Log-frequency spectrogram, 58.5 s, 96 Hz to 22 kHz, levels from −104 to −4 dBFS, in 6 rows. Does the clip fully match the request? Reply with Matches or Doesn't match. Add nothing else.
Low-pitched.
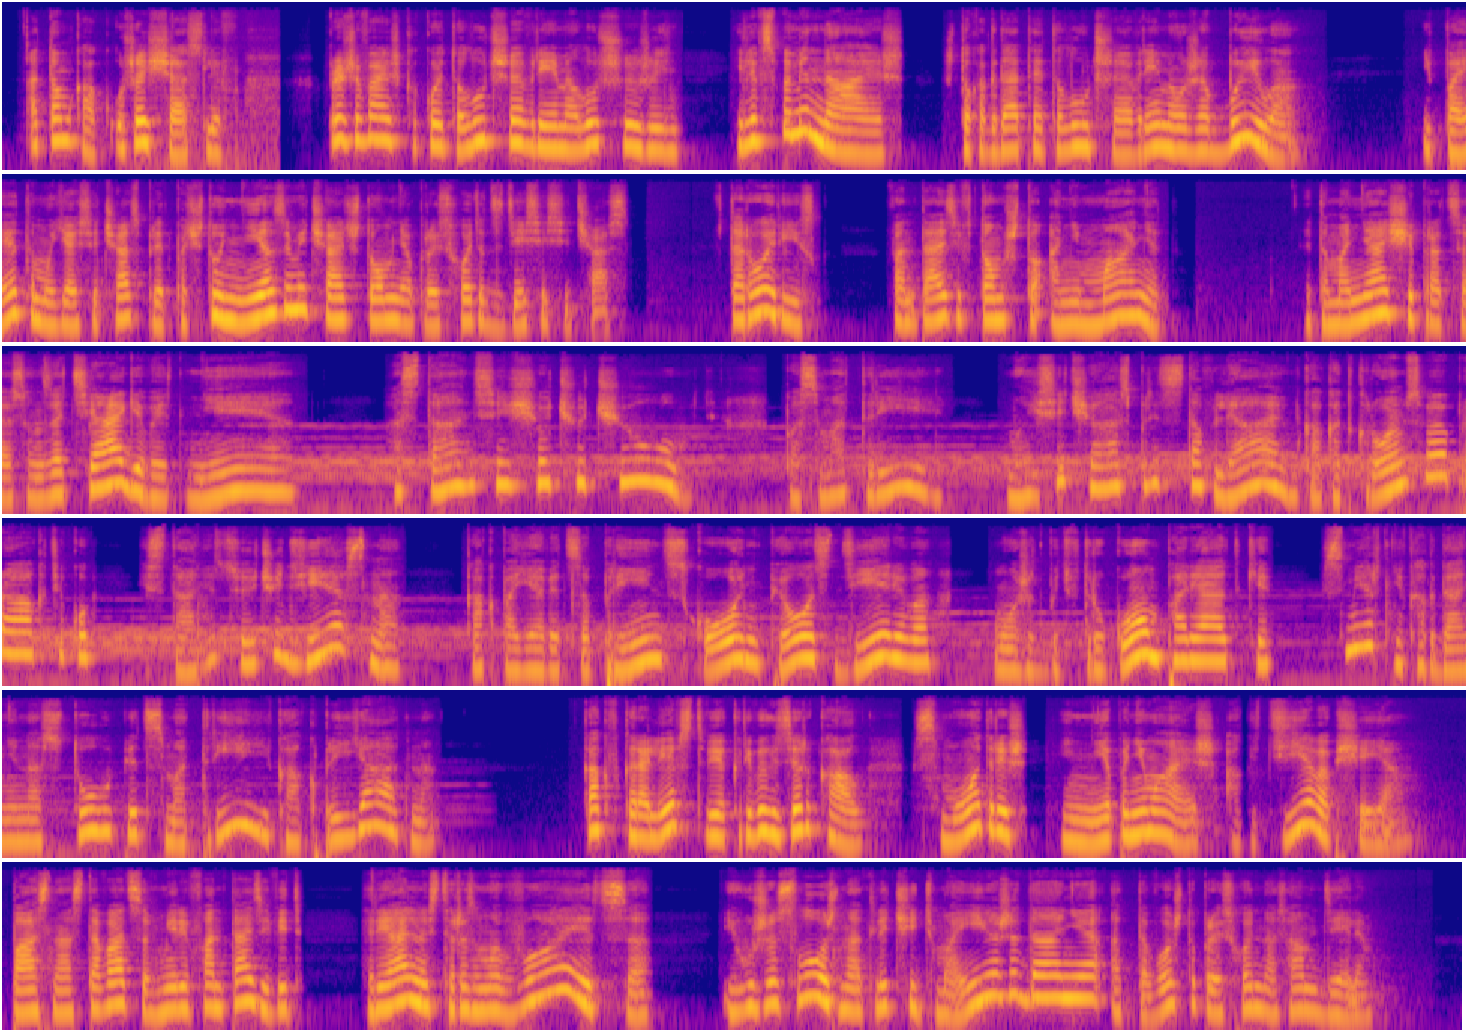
Doesn't match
